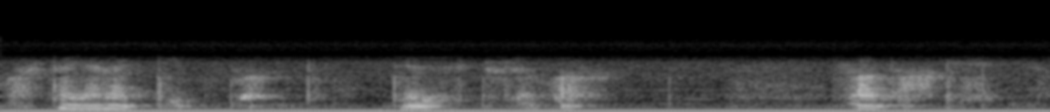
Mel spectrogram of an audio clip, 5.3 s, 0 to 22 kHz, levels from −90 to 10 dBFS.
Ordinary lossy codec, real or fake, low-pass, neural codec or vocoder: none; real; 5.4 kHz; none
